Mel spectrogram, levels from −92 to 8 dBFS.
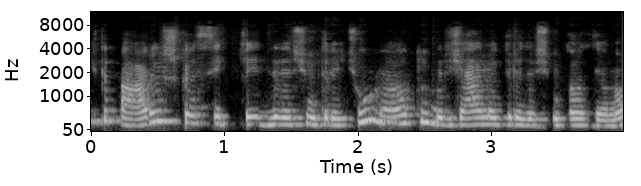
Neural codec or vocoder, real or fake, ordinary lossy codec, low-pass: codec, 44.1 kHz, 7.8 kbps, DAC; fake; AAC, 64 kbps; 10.8 kHz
